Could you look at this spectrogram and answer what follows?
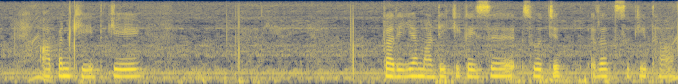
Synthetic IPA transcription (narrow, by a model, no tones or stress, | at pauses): a̰ːpənkʰiːt̪ke | kaɾijamaːʈikikɐisesoːt͡ʃɪt̪ | ɾɐkʰsɐkit̪ʰaː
